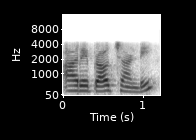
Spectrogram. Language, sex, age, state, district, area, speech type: Telugu, female, 18-30, Andhra Pradesh, Kadapa, rural, conversation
